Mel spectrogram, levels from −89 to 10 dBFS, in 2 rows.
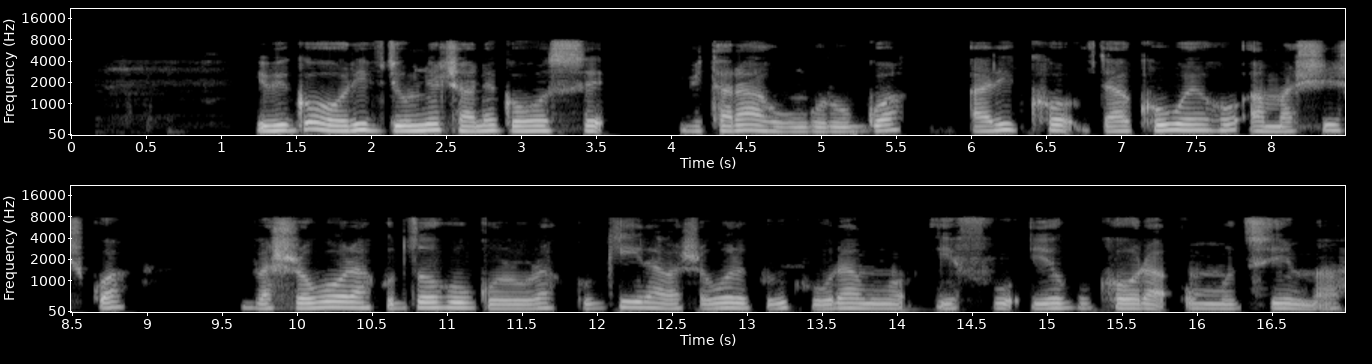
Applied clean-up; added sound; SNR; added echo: none; none; none; none.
